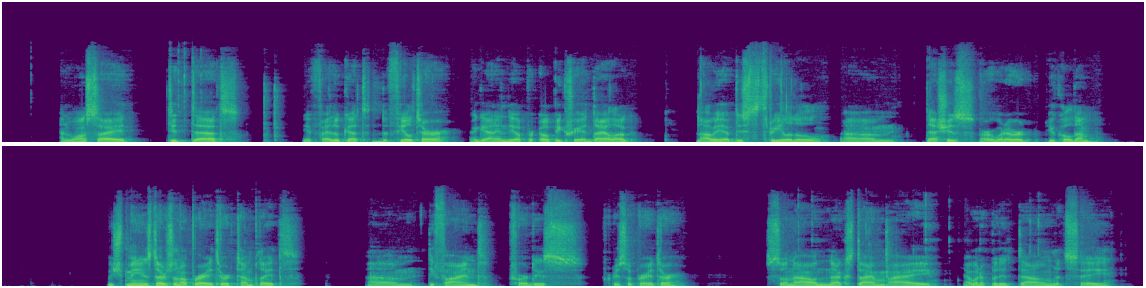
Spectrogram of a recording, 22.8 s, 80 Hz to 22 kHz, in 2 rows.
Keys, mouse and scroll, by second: 0.0-0.5 typing, 2.6 f.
